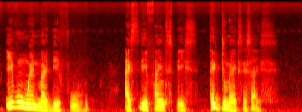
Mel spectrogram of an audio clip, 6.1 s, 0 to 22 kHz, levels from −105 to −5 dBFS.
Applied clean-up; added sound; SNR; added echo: none; none; none; none.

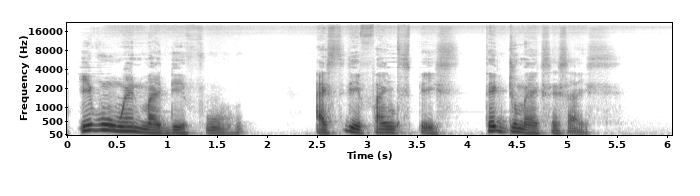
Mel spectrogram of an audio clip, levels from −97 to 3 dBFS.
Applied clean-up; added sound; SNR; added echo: neural mask model DeepFilterNet 3.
